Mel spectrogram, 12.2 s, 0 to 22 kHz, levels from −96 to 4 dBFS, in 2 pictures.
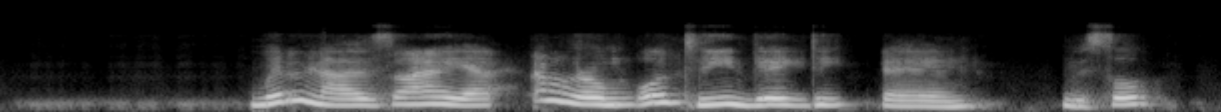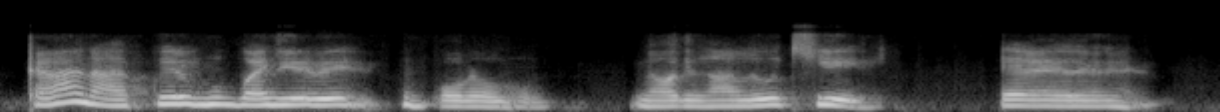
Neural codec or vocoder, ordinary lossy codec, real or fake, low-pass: codec, 16 kHz, 0.5 kbps, FreqCodec, larger model; Opus, 32 kbps; fake; 7.2 kHz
